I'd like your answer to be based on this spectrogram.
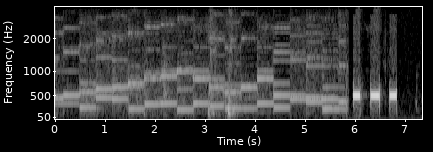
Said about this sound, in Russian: Телефон.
